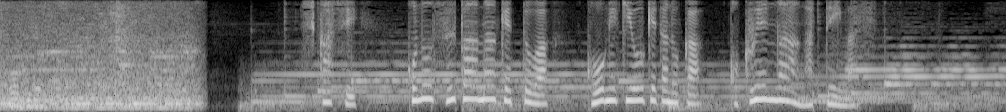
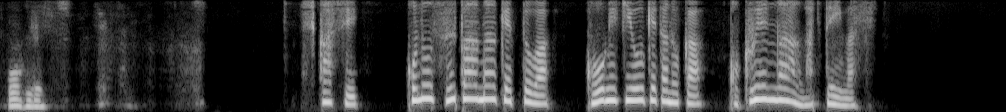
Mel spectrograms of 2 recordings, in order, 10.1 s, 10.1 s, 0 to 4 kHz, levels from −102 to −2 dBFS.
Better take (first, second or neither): first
